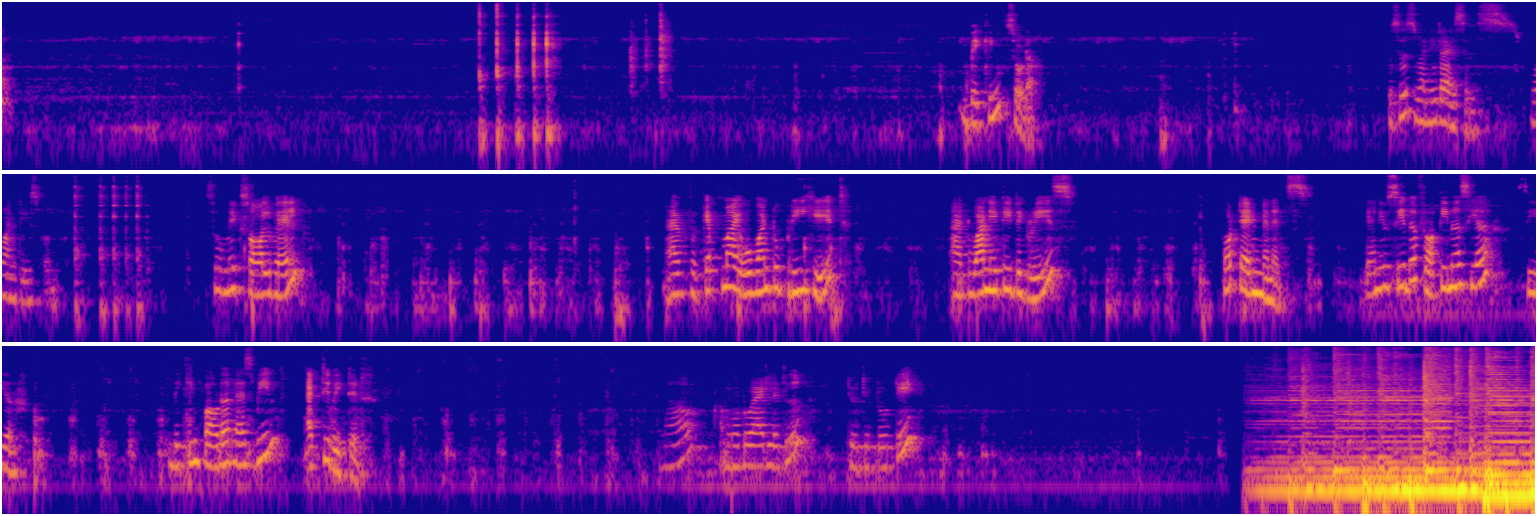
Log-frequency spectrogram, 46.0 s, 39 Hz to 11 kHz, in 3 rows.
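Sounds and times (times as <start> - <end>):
whisk clinking against glass bowl: 16.0 - 40.7.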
